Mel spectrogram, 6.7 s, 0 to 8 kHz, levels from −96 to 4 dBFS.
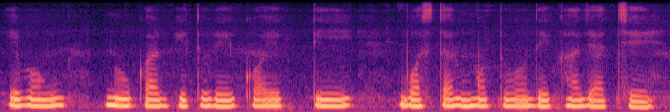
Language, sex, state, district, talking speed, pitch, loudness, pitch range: Bengali, female, West Bengal, Kolkata, 70 wpm, 175 Hz, -14 LUFS, 170-185 Hz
